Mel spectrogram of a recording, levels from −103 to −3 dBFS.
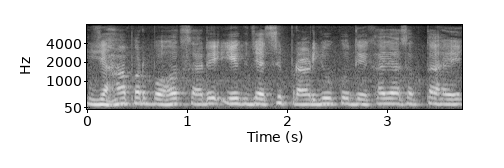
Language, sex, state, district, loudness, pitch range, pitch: Hindi, male, Uttar Pradesh, Muzaffarnagar, -18 LUFS, 175-195 Hz, 185 Hz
